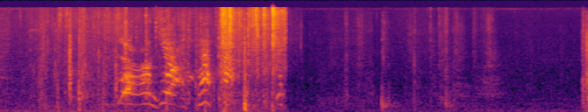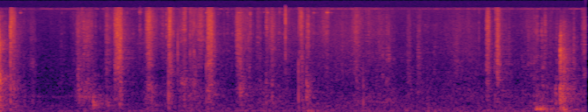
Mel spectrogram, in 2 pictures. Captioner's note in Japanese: 倒れる音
